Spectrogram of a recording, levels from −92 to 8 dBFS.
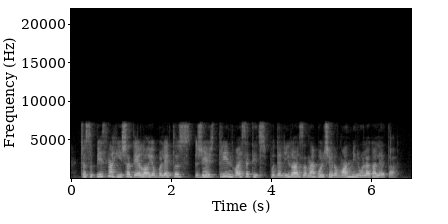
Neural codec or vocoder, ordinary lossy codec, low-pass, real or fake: none; none; 7.2 kHz; real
